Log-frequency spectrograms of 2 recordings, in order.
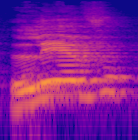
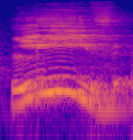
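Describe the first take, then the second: First: "Live" close to lev; short lax vowel in "Live"; correct short vowel. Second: "Leave" with a long EE; stretched I sound in "Leave"; long vowel. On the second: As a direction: say "Leave" as leev. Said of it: "é essa outra palavra". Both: Shown as a demonstration.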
